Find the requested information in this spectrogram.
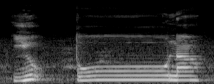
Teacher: साकिना के पढ़ने में झटका होगा, यहाँ वाव मद्दा है इसलिए वाव मद्दा को एक अलिफ बराबर खींच कर पढ़ रहे हैं · यहाँ हमज़ा साकिना के पढ़ने में झटका होगा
